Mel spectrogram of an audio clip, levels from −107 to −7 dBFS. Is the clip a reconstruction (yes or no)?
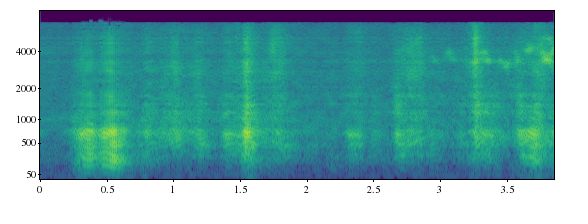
yes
